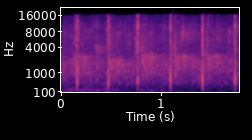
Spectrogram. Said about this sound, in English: Can we please give the Lord another hand clap together tonight?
